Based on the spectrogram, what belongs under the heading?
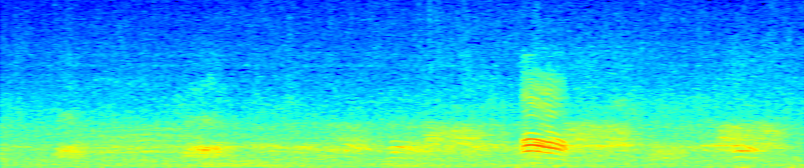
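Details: A crow at Chiba Zoological Park, Japan, pecking at a mouflon, gives harsh, nasal caws about once a second, with one louder, rasping caw near the end.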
